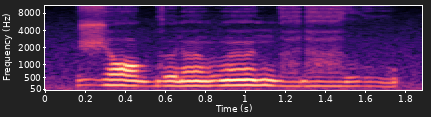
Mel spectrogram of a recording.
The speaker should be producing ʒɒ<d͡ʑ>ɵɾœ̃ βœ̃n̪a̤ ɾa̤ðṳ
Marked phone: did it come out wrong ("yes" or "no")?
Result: yes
